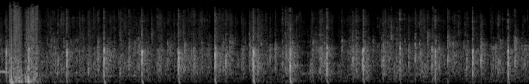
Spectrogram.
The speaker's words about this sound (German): Also, Applaus.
